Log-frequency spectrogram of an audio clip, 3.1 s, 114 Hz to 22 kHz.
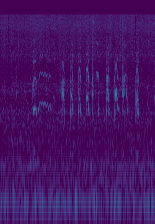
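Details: Bermuda petrels recorded 06 04 2021: a run of faint, wavering, harmonic calls, the first drawn-out and sliding, then short stacked notes repeated several times a second, over a steady low hum.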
